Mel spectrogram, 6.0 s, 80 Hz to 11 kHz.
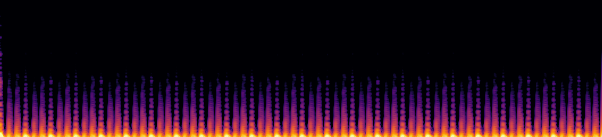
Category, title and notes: Sound effects > Electronic / Design
20 Hz + golden ratio loopy
20-Hz, bass, bassbase, basshum, basspulse, bassthrob, deep, electronic, foundation, Fourier, fundamental, fundamentals, harmonics, hum, Hz, kicksine, Lissajous, low, low-end, megabass, sinemix, sinewave, sinewaves, sinusoid, soundbuilding, subspectral, superbass, ultrabass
